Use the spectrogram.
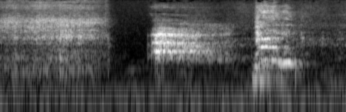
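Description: Three loud, breathy sniffs, each a drawn-in rush of air lasting about half a second to a second, with short pauses between them. No one talks.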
